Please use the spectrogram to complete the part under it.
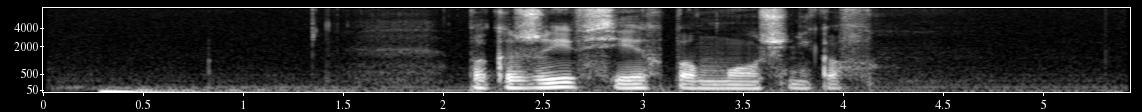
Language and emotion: Russian, neutral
